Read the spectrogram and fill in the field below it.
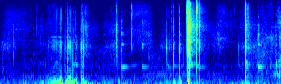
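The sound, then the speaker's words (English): The metal cap seal of a gin bottle being twisted and cracked open: some scraping and crinkling, then two sharp, bright snaps, with a quiet rustle between them. “Crack the little metal off, cap down, and I will be tasting with a clean Glencairn glass.”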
